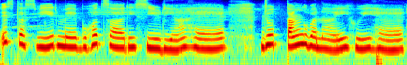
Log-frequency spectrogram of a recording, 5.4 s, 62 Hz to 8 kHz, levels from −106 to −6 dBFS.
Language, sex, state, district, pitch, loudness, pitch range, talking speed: Hindi, female, Uttar Pradesh, Lalitpur, 240 Hz, -17 LUFS, 220-260 Hz, 130 wpm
